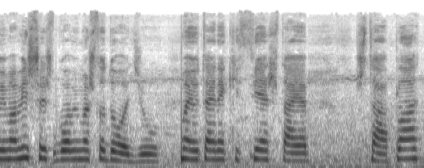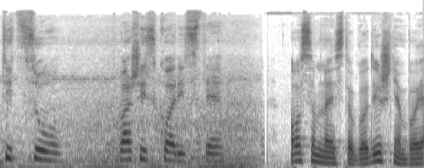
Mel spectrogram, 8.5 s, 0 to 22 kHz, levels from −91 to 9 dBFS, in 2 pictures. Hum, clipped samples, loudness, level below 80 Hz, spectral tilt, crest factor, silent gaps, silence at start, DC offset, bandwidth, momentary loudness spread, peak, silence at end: none; under 0.1%; -20 LUFS; -38 dBFS; -4.5 dB/octave; 12 dB; none; 0 s; under 0.1%; 17 kHz; 11 LU; -8 dBFS; 0 s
